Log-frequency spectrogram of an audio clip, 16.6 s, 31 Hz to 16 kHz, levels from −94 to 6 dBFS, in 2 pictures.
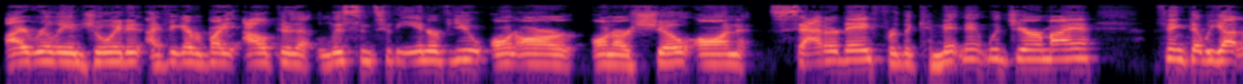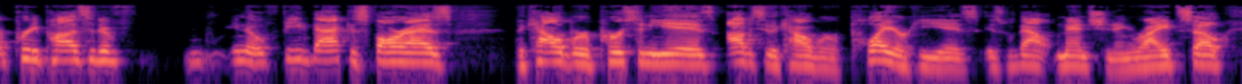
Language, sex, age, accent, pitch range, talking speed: English, male, 30-49, American, 140-175 Hz, 210 wpm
